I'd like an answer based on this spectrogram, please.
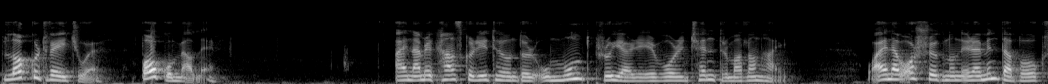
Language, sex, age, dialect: Faroese, female, 36-60, Suðuroy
